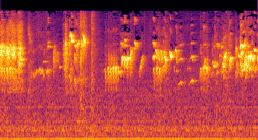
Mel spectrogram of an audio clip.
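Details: European goldfinch singing a fast, continuous twittering song of high tinkling and buzzy notes, with brief slurred trills, over a steady low electrical hum.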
